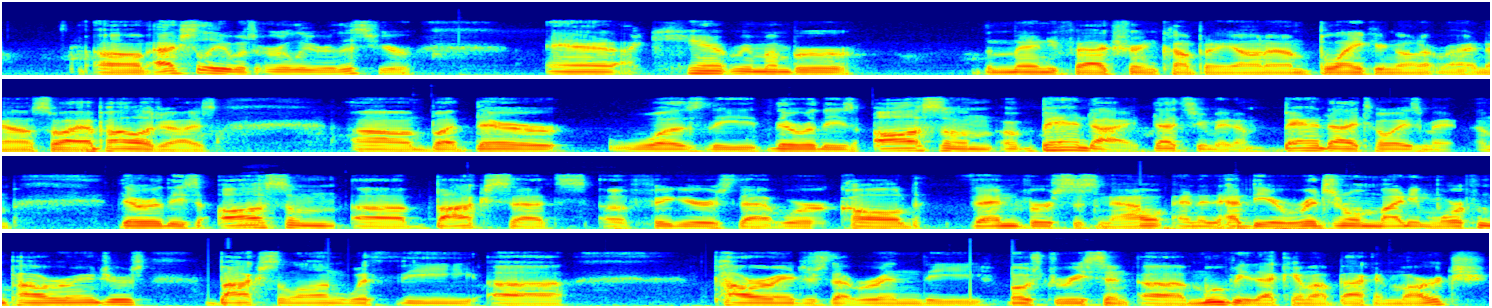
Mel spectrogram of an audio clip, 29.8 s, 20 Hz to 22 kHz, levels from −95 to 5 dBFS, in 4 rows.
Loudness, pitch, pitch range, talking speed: -18 LUFS, 100 Hz, 95-110 Hz, 180 wpm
